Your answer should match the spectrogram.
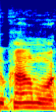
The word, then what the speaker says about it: Oconomowoc: And the reason I'm pronouncing Oconomowoc correctly is because I used to live there.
